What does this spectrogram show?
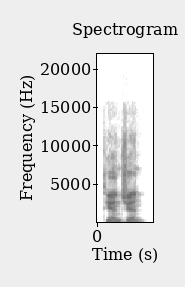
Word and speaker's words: Tianjin: I think I have another picture here, Ross, for the city of, how do you pronounce that? Tianjin.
